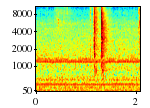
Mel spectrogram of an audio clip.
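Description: Steady room ventilation hum with a constant tone in it, and two quick clicks a little past a second in as the clear plastic plotter is moved aside on the table.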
